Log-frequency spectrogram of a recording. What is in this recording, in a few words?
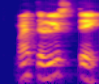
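"materialistik", Malay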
